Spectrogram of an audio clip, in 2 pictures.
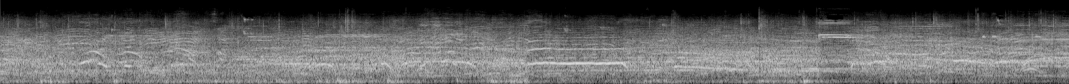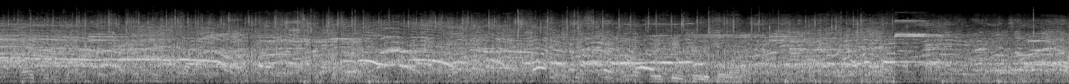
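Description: Live sound of an indoor volleyball match: the ball being struck and bouncing, with many players and spectators calling out and chattering throughout.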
